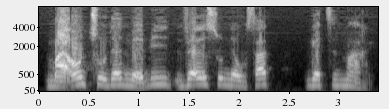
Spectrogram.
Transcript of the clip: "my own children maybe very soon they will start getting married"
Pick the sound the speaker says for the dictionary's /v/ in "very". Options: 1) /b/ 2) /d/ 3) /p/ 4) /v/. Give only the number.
4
